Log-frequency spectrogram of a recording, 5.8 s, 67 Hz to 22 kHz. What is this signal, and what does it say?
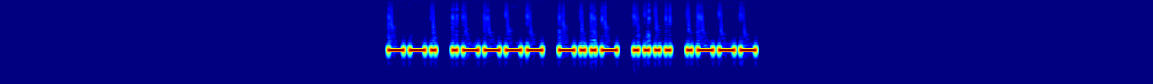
Morse code, heard as a keyed tone, about 46 wpm, 700 Hz. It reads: G1XHJ
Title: DXCC-100 Call Signs - 5 Characters - Repeated 3x - 45wpm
